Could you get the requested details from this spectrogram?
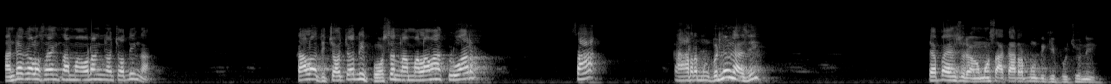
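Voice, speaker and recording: Male seminar speaker, high and lively voice, blunt teasing delivery. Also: brisk, pauses often. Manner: blunt, teasing, quizzes the audience. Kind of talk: live motivational seminar talk. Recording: dull lo-fi recording.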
